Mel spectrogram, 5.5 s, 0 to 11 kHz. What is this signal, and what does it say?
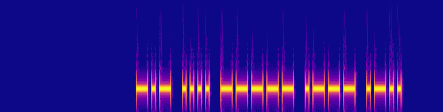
Morse code, heard as a keyed tone, about 25 wpm, 700 Hz. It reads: KH0JL
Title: USA Call Signs - 5 Characters - 25wpm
